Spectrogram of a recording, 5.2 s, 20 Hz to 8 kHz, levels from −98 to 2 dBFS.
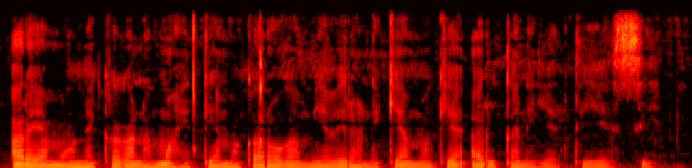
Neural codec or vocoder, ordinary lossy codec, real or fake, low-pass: none; none; real; 7.2 kHz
